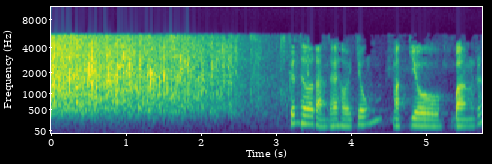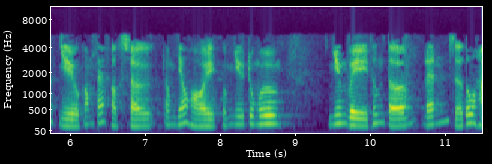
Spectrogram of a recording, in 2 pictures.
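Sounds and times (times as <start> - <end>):
audience applause welcoming a speaker: 0.0 - 3.1
speech: 3.2 - 11.4.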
